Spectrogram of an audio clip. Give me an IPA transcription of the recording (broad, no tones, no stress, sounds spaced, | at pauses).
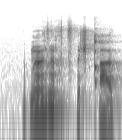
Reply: ɓ œ̃ z ə̃ x t͡sʼ ə̃ ʃ qʼ ə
